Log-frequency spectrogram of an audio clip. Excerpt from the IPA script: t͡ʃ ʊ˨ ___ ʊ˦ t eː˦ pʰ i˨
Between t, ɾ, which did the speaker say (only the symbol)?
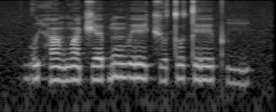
t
